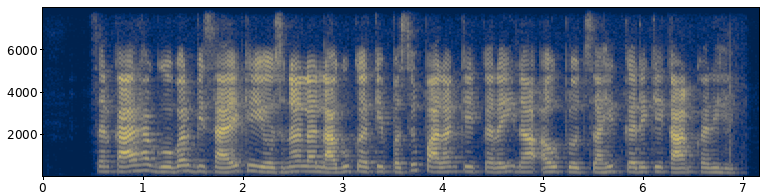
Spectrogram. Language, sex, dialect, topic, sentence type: Chhattisgarhi, female, Western/Budati/Khatahi, agriculture, statement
